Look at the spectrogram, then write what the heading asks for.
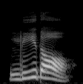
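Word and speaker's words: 리더: sensitive issue number three Lido this is the Korean pronunciation of leader in K-pop a leader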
